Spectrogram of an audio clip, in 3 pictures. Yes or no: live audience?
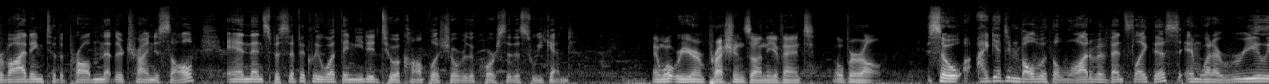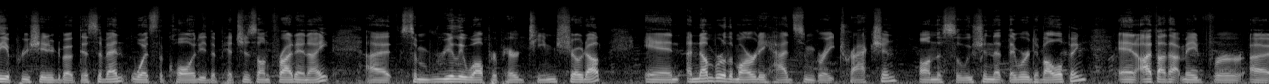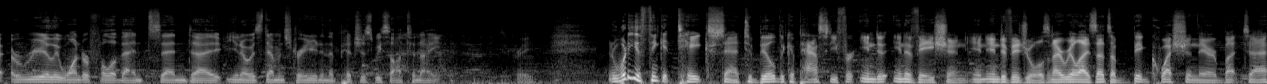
yes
